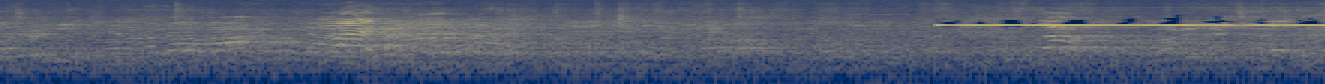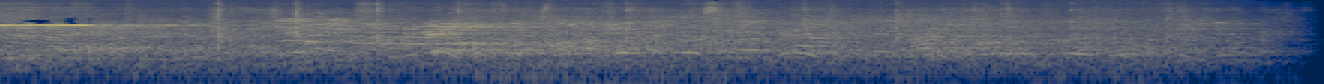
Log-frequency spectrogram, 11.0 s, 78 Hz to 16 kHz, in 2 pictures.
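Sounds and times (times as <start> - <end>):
crowd voices in a hall: 0.0 - 11.0.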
